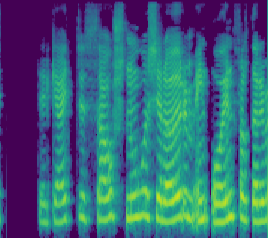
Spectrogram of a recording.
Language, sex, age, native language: Icelandic, other, 12, Icelandic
